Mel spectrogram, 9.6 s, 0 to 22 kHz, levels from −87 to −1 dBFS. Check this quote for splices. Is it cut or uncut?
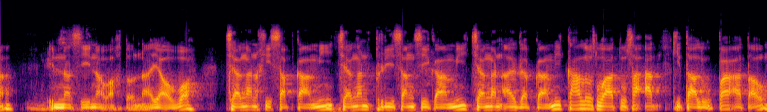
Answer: cut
